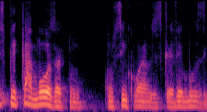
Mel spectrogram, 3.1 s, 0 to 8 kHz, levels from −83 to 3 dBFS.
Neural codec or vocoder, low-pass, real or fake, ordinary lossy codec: codec, 16 kHz, 4 kbps, FreqCodec, smaller model; none; fake; none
